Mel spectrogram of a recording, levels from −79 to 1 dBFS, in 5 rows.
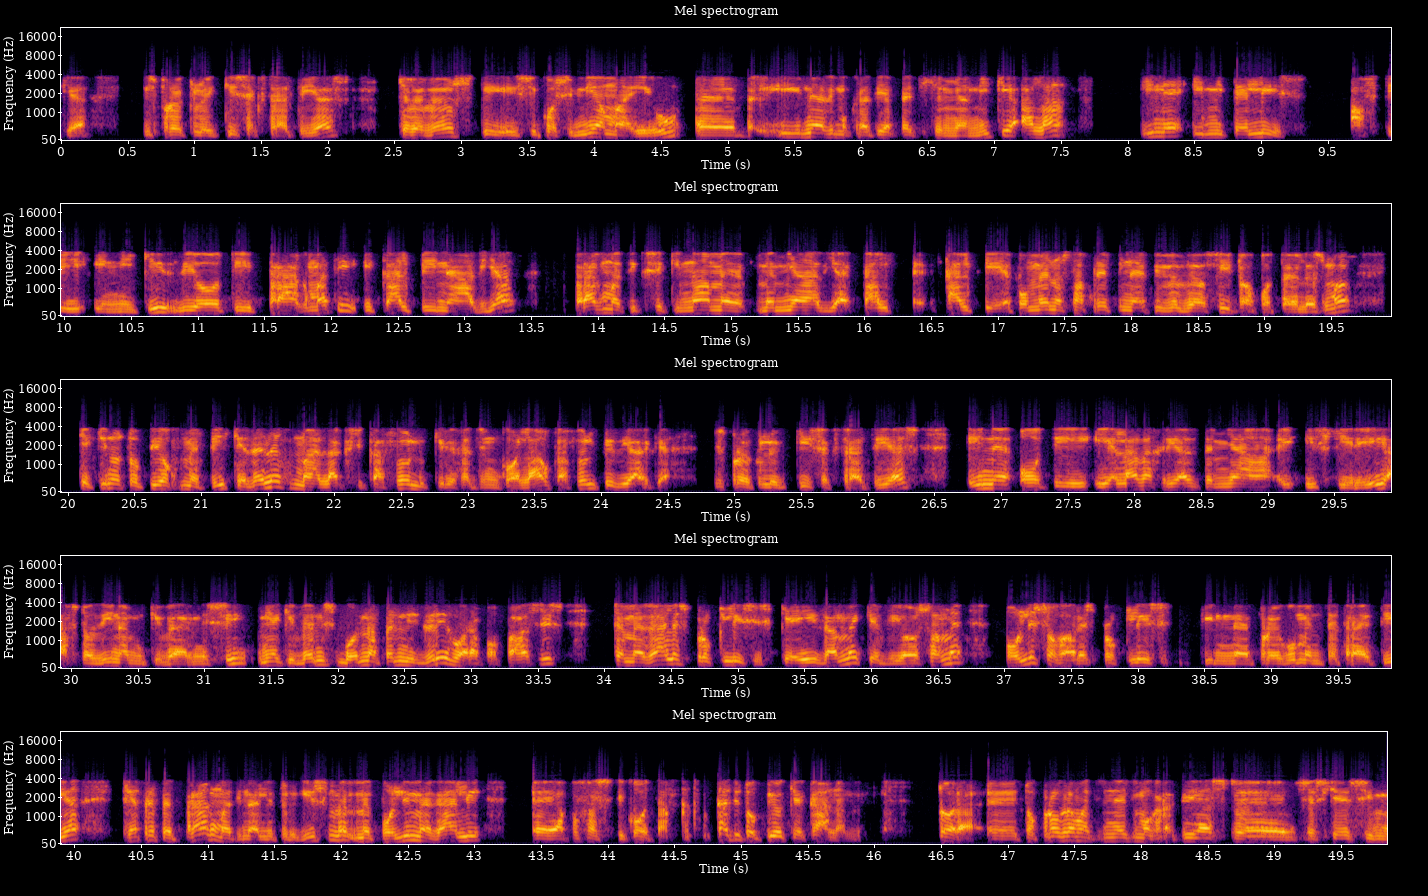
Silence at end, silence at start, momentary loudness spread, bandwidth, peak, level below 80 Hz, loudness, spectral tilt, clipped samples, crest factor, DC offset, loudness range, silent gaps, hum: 0 s; 0 s; 5 LU; 9.6 kHz; -2 dBFS; -66 dBFS; -14 LUFS; -5 dB/octave; under 0.1%; 14 dB; under 0.1%; 1 LU; none; none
